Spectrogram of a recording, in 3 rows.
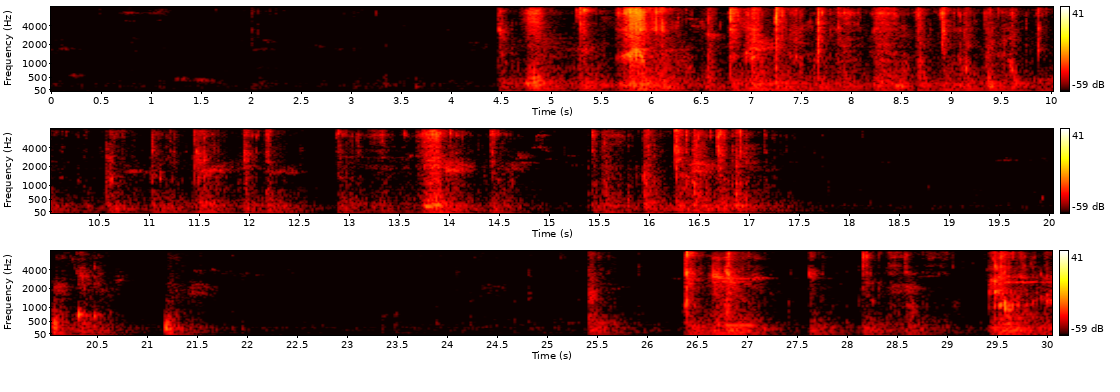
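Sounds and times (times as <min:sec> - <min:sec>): crunchy food chewing: 0:04.4 - 0:17.8, 0:26.3 - 0:30.0.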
